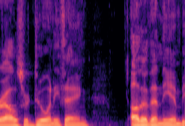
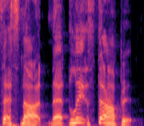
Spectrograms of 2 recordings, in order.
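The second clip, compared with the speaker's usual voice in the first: mad, very high outburst, abruptly broken off; 9 semitones higher than usual. Retelling Nora's reaction to the impression: imitating Nora getting angry. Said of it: "She gets so angry".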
